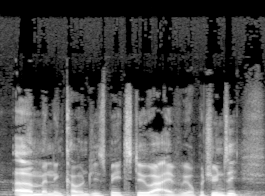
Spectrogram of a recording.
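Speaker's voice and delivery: speaking really quickly, fast and rushed. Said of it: "and I'm speaking really quickly".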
